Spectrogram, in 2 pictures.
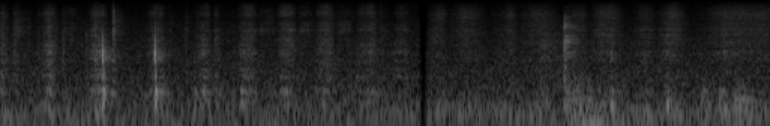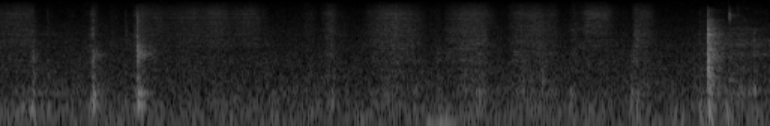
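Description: Pencil scratching on a sheet of card as a curve is drawn through marked points, with hands rubbing over the card and a few light clicks.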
